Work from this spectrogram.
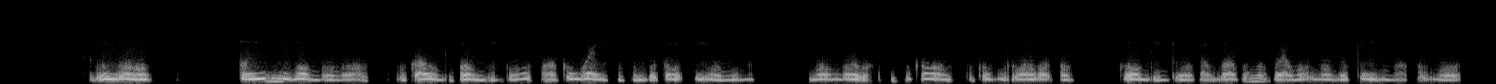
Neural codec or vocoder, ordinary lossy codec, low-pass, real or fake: autoencoder, 44.1 kHz, a latent of 192 numbers a frame, MeloTTS; Opus, 16 kbps; 3.6 kHz; fake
